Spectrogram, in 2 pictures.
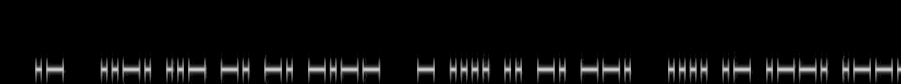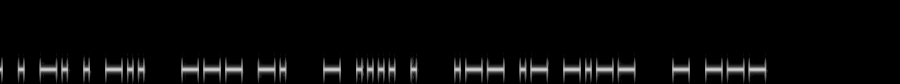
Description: Morse code, heard as a keyed tone, about 22 wpm, 700 Hz. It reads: A FUNNY THING HAPPENED ON THE WAY TO
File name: practice / 22wpm / Sets of 8 Words - 22wpm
